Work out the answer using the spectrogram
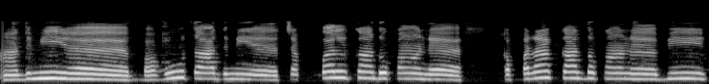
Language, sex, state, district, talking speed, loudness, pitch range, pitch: Hindi, male, Bihar, Araria, 125 wpm, -13 LUFS, 230-275 Hz, 255 Hz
